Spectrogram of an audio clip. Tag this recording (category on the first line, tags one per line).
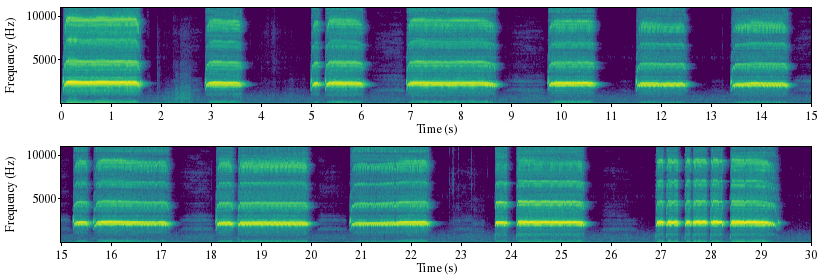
Sound effects > Objects / House appliances
toy
football
american-football
pea
Blue-Snowball
plastic
Blue-brand
blow
soccer
association-football
whistle
sports
parade
police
